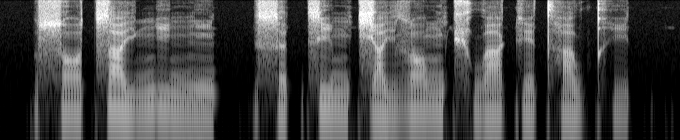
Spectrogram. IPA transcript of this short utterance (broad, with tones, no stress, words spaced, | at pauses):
sɔ˧t͡sa˥˧jŋi˥˧ ŋĩ˨t̚ | sə˨t̚si˥˧mt͡ɕa˧j lɔ˦m t͡ɕʰwa˧ ke˧t̪ʰa˧wkʰi˨t̚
